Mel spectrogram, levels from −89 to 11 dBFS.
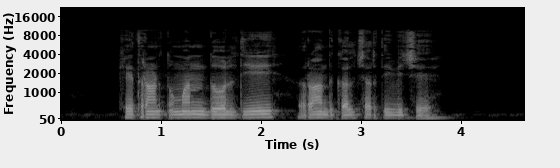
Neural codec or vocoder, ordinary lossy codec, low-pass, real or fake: none; AAC, 64 kbps; 9.9 kHz; real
